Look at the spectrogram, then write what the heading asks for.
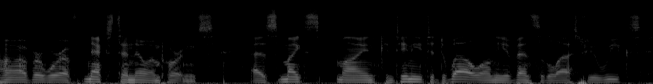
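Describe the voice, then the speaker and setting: A man's voice: lowish voice, darkish tone, no room sound. A man narrating an audio drama from a script, in the role of storyteller.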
